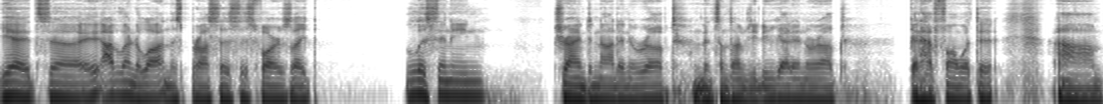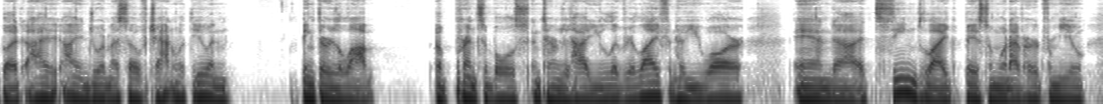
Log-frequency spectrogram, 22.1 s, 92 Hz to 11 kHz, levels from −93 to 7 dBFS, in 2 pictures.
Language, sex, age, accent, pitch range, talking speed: English, male, 20-39, American, 95-115 Hz, 200 wpm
